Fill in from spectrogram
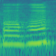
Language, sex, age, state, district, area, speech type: Hindi, female, 45-60, Madhya Pradesh, Chhindwara, rural, read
